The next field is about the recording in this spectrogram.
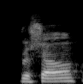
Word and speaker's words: Baruchel: What is your number nine that is Random Acts of Violence with an 8.5 by Jay Baruchel. – Dude. Rashal. – Rashal.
